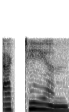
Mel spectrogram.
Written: Actaeon

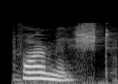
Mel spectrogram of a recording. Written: farmisht

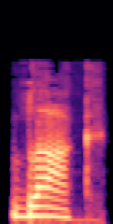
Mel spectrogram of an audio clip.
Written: blockable

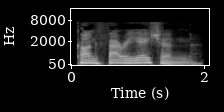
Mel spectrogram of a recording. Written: confarreated

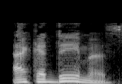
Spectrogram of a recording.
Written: academus

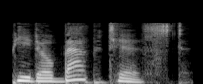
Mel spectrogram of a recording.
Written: pedobaptist

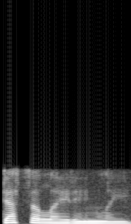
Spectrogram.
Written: desolatingly

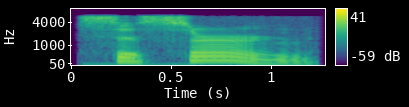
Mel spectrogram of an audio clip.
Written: secern

